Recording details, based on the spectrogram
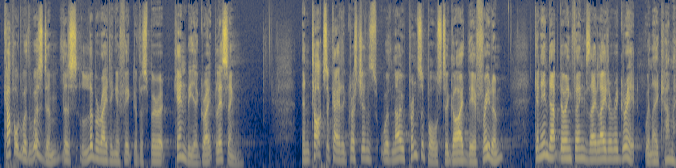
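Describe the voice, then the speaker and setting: A middle-aged man preaching a sermon to his church with a gravelly voice, telling stories animatedly and breaking into laughter. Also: on the high side. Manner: animated storytelling with bursts of laughter. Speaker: pastor. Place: church hall. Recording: long church reverb.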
